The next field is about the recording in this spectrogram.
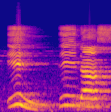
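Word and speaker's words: اهدنا: আমরা অনেকেই এইভাবে পড়ি ইহদিনাস সিরাত, ইহ, হে আসবে না, একবার উচ্চারণ। ইহদিনাস, হ্যাঁ, এই উচ্চারণটা হবে।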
